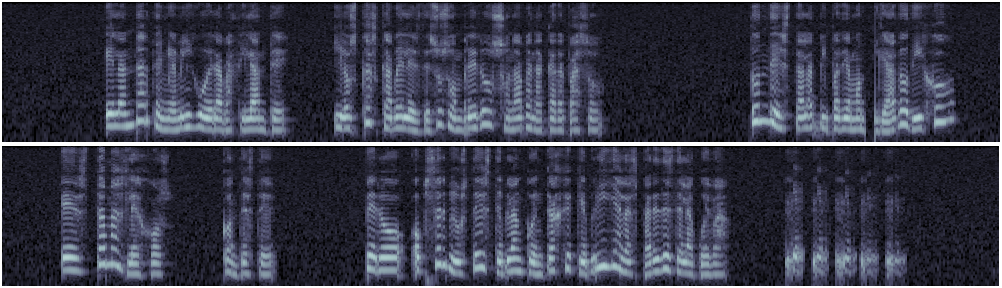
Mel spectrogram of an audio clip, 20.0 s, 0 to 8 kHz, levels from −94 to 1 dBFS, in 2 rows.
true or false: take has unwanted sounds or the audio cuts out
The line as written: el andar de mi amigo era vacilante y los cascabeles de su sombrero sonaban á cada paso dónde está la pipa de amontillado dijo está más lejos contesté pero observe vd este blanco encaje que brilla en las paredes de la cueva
true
